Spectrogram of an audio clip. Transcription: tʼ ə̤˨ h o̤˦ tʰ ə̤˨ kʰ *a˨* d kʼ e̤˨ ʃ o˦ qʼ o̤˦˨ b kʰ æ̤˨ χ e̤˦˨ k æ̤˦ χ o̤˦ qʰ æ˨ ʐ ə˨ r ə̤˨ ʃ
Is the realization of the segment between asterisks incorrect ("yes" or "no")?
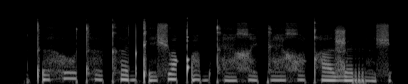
yes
